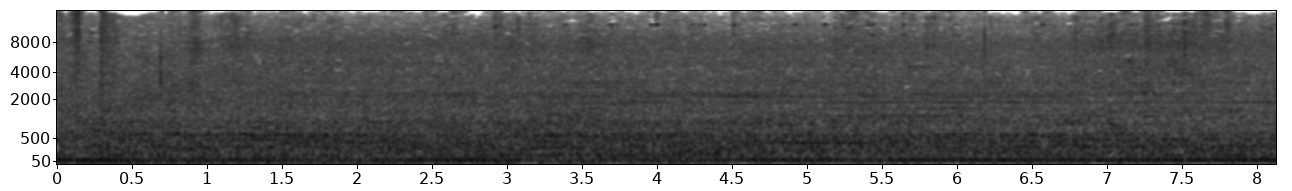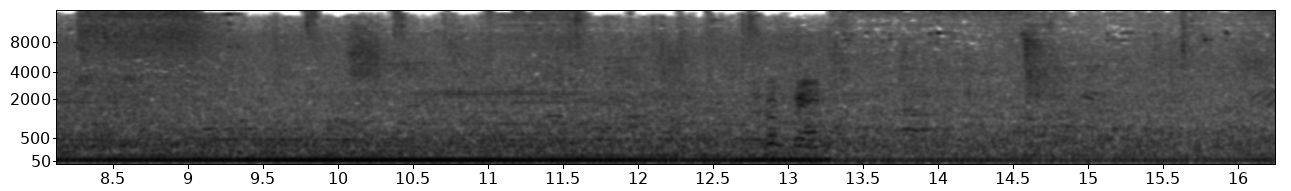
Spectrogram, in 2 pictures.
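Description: Railway platform ambience beside a standing air-conditioned passenger train: a steady low hum that drops a little about thirteen seconds in, with faint voices in the background.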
